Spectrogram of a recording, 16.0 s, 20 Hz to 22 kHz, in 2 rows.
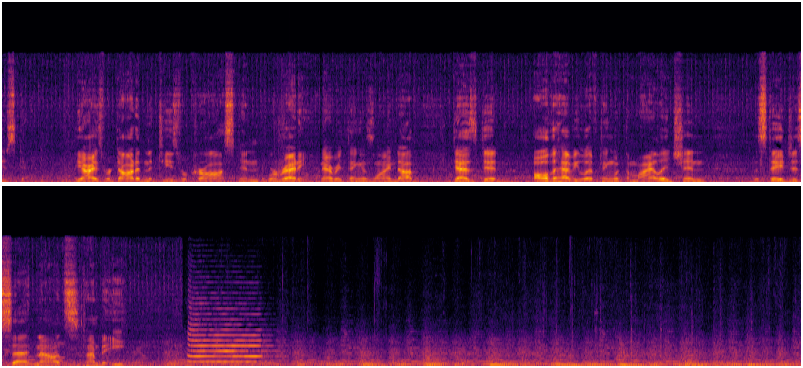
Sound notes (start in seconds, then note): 8.0 race horn; 9.5 dramatic music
